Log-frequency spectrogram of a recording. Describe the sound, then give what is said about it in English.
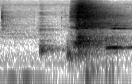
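A single sharp sneeze: a brief inhale followed by an explosive, breathy burst that trails off quickly. “Bless you, …. Thank you.”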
